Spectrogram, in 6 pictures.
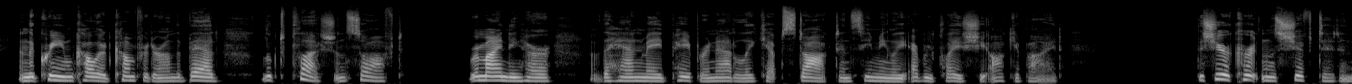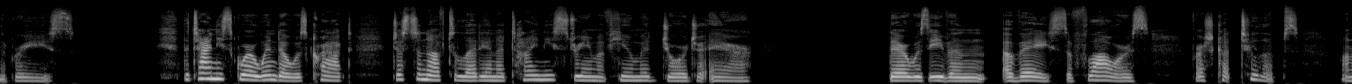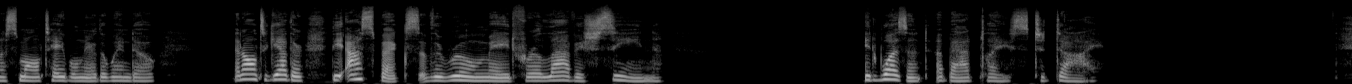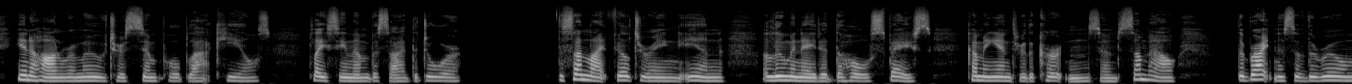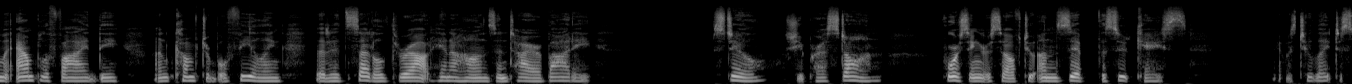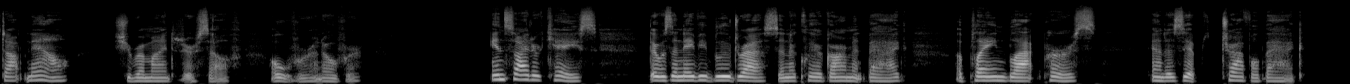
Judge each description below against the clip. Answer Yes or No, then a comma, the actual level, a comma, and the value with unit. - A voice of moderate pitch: Yes, medium, 170 Hz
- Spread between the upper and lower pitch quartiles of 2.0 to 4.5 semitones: Yes, average, 3.4 semitones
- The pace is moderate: No, slow, 130 wpm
